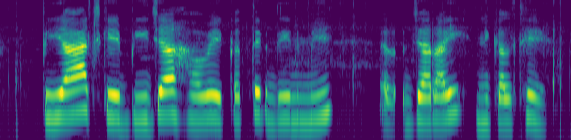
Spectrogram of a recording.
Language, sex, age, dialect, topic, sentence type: Chhattisgarhi, female, 18-24, Northern/Bhandar, agriculture, question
